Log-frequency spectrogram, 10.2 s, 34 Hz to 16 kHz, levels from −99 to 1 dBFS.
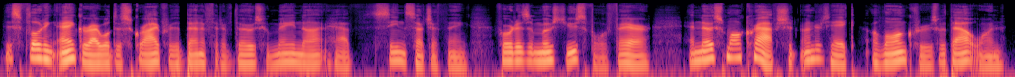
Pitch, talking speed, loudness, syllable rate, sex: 110 Hz, 220 wpm, -23 LUFS, 5.9 syllables/s, male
